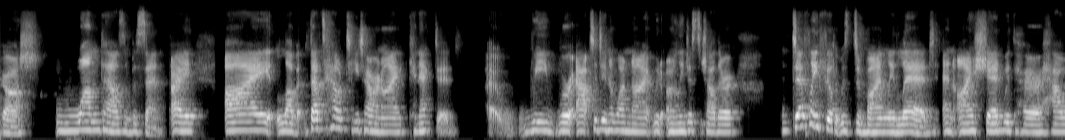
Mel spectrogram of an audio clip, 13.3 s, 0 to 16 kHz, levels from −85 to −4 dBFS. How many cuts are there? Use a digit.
4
